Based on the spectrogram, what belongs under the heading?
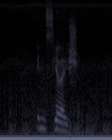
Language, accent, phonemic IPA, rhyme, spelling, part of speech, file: English, UK, /ˌɪnsjʊˈleɪʃən/, -eɪʃən, insulation, noun, En-uk-insulation.ogg
- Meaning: 1. The act of insulating; detachment from other objects; isolation 2. The state of being insulated; detachment from other objects; isolation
